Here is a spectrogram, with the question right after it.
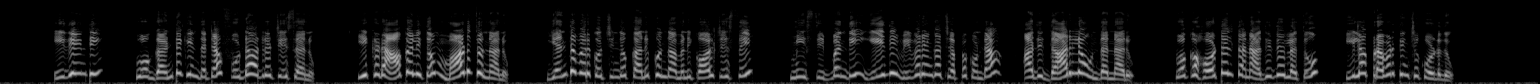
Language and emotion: Telugu, angry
